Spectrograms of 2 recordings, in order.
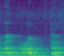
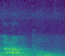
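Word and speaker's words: أَنْعَمْتَ: Misal an'amta, harusnya an'amta, anta, ta. Tapi bacanya an'amtu. Maknanya beda.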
